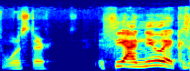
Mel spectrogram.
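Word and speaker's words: Worcester: do you pronounce it Wooster but it's spelled like Worchester it is right okay that's not yester okay a British pronunciation okay that makes sense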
